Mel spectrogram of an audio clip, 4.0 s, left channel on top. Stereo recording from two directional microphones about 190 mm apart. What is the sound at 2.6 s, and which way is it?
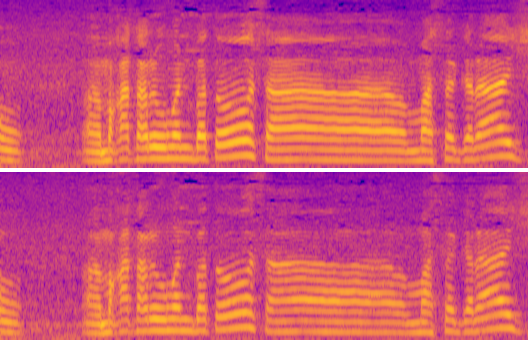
Speech, 15° left (ahead or behind).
